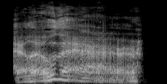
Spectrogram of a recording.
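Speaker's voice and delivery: thick, heavy, rough, rasping, creaky ghoul voice. Narrating a scene, the ghoul holding the reins calls out in a very heavy ghoul voice. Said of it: "calls out in a very heavy ghoul".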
